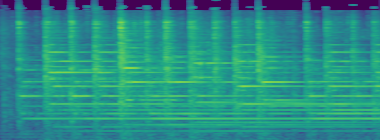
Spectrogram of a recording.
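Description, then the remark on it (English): Carillon bells at UM ring out a tune about bells, struck notes following one another at a steady pace, their bright overlapping tones sustaining and blending into a loud, resonant wash with no voices. “and then one that's about bells, just to wind it all up”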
